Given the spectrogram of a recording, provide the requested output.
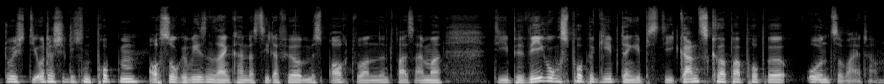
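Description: A man's voice: on the low side, brisk, warm tone. A man explaining things precisely in a casual podcast discussion as a co-host.

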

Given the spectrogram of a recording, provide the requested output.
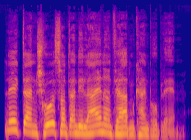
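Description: Storybook brute , voiced by a male narrator: big young man, domineering, taunting, husky. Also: a little high, lively intonation, moderate pace, no room sound, clean studio sound, voice pushed up.

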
